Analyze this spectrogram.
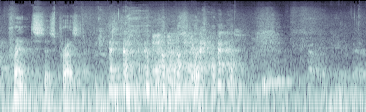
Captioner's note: laughter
